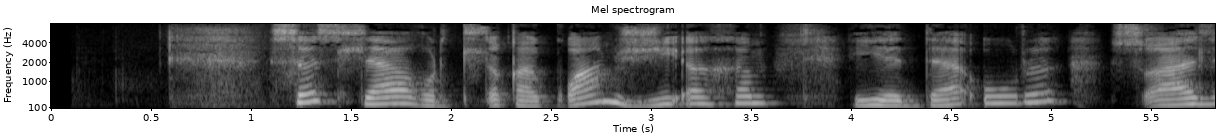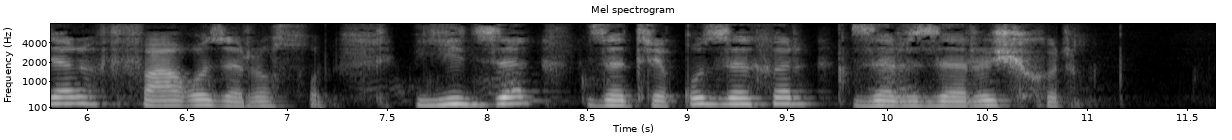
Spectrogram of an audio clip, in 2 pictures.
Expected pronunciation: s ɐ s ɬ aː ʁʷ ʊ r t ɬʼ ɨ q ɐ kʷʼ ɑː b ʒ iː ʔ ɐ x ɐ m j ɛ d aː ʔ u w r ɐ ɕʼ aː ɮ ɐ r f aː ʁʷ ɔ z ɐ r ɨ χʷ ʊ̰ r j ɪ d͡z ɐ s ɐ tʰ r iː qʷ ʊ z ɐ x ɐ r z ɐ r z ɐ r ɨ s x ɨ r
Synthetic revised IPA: s ɐ s ɬ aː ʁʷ ʊ r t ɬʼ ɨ q ɐ kʷʼ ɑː m ʒ iː ʔ ɐ x ɐ m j ɛ d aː ʔ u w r ɐ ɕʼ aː ɮ ɐ r f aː ʁʷ ɔ z ɐ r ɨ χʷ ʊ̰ r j ɪ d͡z ɐ z ɐ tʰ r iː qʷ ʊ z ɐ x ɐ r z ɐ r z ɐ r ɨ ʃ x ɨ r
